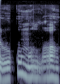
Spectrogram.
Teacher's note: را پیش ہونے کی وجہ سے پر پڑھا جائے گا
